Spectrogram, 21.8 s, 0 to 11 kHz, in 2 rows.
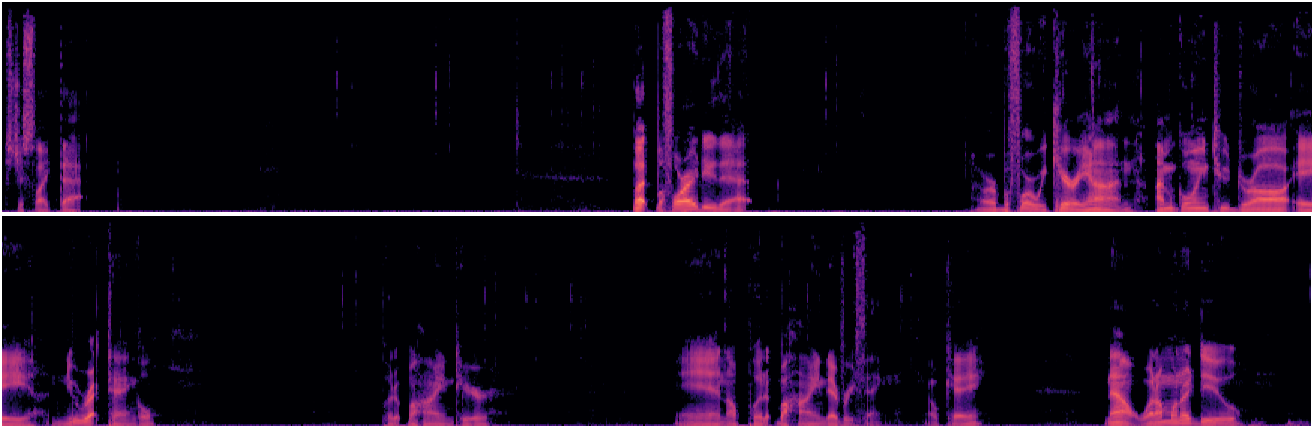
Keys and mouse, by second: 2.7 click, 3.5 click, 4.5 click, 6.7 click, 9.8 click, 10.6-12.3 drag, 13.7 click, 14.8 click, 15.2 click, 15.5 click, 17.5 click, 18.3 click.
